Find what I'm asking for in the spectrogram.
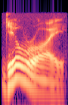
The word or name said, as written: Gilroy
